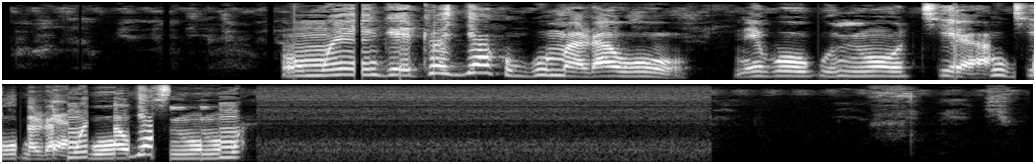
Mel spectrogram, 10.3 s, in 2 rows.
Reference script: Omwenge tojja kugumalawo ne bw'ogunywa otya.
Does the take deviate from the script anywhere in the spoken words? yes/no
yes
